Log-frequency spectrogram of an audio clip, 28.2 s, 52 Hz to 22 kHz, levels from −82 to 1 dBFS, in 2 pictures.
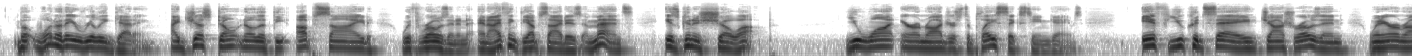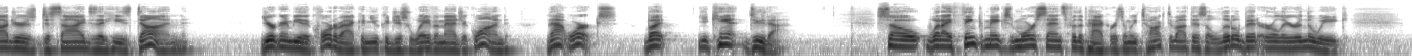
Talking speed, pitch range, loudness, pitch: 195 wpm, 115-145 Hz, -21 LUFS, 130 Hz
